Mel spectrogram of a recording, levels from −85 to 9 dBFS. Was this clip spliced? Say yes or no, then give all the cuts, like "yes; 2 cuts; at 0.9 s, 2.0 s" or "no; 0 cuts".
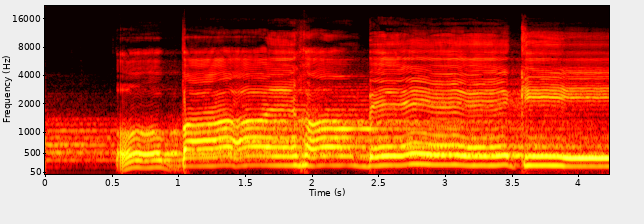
no; 0 cuts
